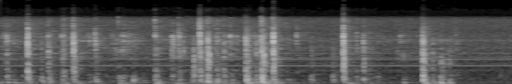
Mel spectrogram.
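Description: Typing on a computer keyboard: a run of irregular key clicks that stops shortly before the end.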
